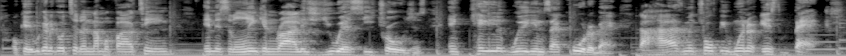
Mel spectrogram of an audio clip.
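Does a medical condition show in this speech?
No.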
